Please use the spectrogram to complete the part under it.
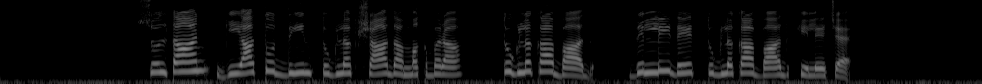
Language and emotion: Dogri, neutral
